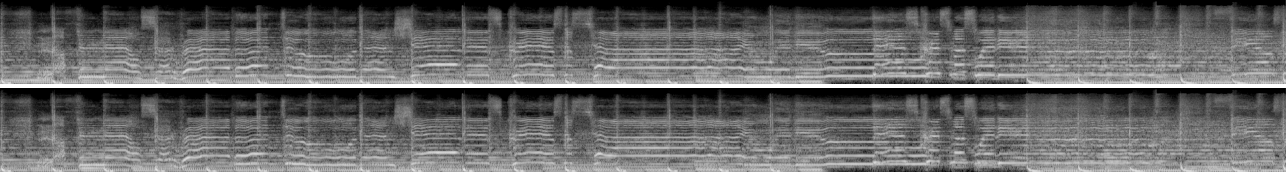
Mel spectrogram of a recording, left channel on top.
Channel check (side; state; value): both; normal; correlation 0.87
